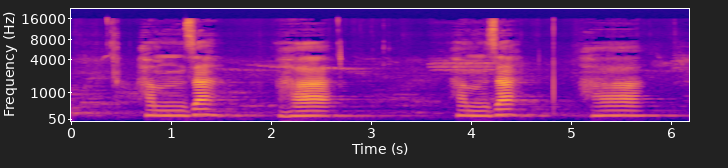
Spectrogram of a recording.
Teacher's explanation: 1 নম্বর মাখরাজ, হলকের শুরু হইতে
